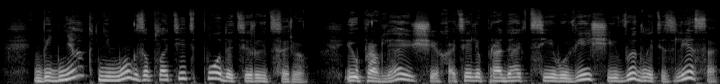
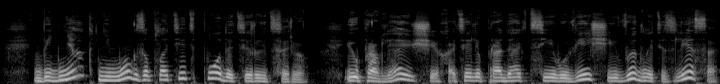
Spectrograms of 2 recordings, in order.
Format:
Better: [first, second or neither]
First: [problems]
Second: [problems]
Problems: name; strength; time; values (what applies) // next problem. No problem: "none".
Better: neither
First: none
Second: none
